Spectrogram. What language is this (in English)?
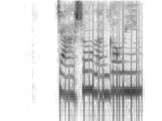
Chinese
